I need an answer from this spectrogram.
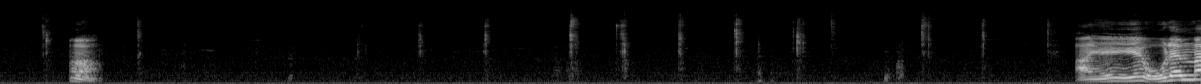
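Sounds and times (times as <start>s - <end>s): mouth chewing wetly: 0.4s - 0.7s, 1.3s - 1.6s, 3.5s - 10.7s.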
